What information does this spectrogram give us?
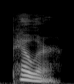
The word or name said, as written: pillar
